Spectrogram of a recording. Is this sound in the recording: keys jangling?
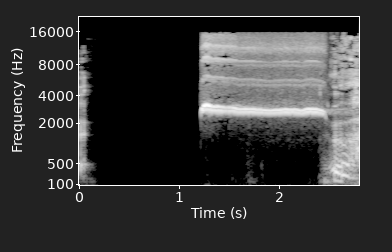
no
